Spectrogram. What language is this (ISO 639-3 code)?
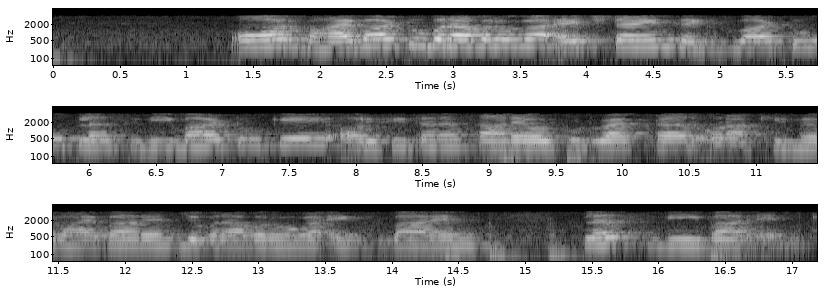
hin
